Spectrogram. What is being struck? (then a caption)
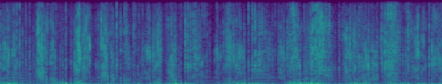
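Wooden jointed snake toy. Hands hang, twist and flex a wooden jointed snake toy with light wood segments, making the segments clack against each other. The result is a steady run of dry, bright clicks and rattles with little low end and no ring after each contact.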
